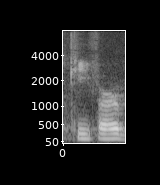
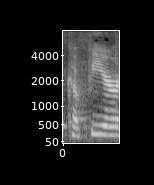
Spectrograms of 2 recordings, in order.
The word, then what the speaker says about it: kefir: which i actually used kefir i think is how you pronounce it i thought it was kefir but i think it's kefir is what the lady said at the farm and some egg whites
